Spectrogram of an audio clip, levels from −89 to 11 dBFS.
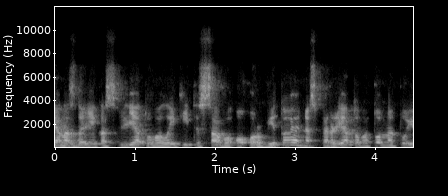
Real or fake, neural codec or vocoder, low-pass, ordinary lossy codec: real; none; 7.2 kHz; Opus, 24 kbps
